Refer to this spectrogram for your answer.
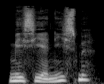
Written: messianisme

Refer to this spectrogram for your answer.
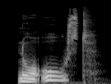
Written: nordost

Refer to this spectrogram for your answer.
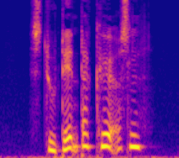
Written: studenterkørsel

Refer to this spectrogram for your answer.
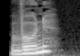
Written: vunde

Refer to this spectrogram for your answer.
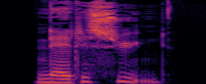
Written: nattesyn

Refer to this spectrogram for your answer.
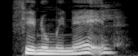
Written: fænomenal

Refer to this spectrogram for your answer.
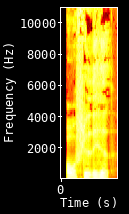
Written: overflødighed

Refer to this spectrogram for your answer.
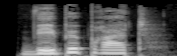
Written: vippebræt

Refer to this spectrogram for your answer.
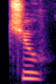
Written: tju

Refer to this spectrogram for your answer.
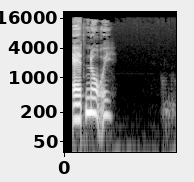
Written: attenårig

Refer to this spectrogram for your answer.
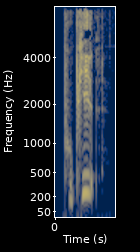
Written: pupil

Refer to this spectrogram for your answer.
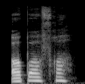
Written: opofrende

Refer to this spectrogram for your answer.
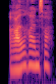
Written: RADRENSER

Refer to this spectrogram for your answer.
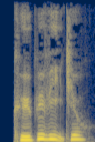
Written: købevideo

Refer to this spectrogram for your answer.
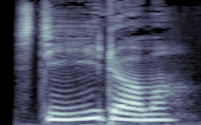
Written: stigedommer

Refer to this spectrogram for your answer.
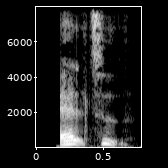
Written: altid

